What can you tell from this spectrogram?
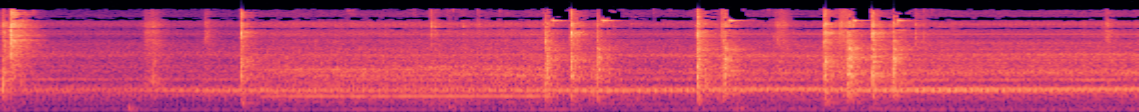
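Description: Sharp metal knocks and clanks as a steel hook bar and hand tool work a log into place between the spindles of a veneer peeling machine, with a quick run of four knocks about two-thirds through. A steady machine hum runs underneath.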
